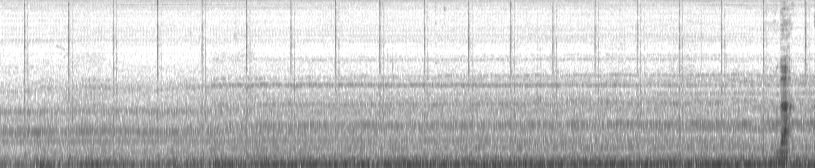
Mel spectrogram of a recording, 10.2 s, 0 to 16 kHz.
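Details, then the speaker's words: 5 kW Chinese diesel heater starting after fitting a new controller, motherboard, burn chamber and pump; the old controller had apparently been over-fuelling, running too rich: the pump ticks about twice a second as the burner rumble builds evenly, and it fires with no smoke. "fired up on 99.9 certain that has fired up and no smoke yep that's hot air coming out of there no smoke"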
